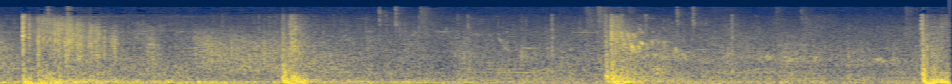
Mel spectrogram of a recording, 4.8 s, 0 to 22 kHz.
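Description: Heavy booming cannon blasts in the strategy video game Cossacks 3 repeat at intervals of roughly a second and a half, each a sharp thump over a constant dense roar of siege battle noise.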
